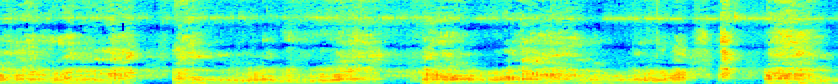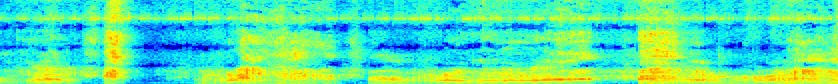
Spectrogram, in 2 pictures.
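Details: Basset Hound kept as a pet voicing a long series of groaning, growly moans, each lasting one to two seconds with wavering pitch, separated by short breaths and small knocks.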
